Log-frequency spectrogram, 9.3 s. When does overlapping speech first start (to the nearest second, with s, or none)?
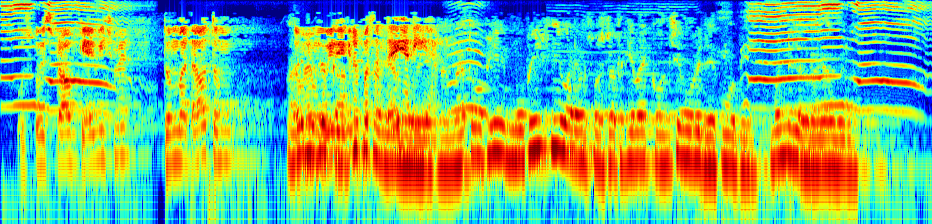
3 s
